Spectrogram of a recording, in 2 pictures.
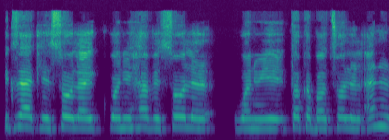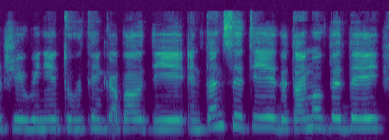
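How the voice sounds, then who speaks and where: Casting: young Lebanese-accented woman to moderate a panel, lightly high pitch, very dry sound. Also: level tone, moderate pace, hardly any pauses, no echo. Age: young adult. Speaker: panel moderator and student engineer. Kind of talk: hosting a panel discussion.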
